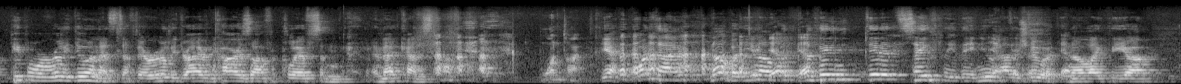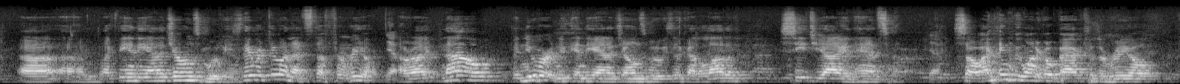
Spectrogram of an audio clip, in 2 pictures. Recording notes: From the Urban Action Showcase & Expo 2023, the Kung Fu Drive-In Podcast hosted the MARTIAL ARTS IN CINEMA Panel.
